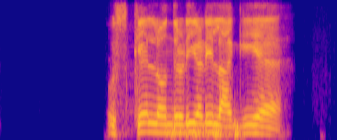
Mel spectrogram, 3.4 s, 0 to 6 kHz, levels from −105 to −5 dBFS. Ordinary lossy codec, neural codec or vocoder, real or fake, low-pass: Opus, 24 kbps; none; real; 5.4 kHz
